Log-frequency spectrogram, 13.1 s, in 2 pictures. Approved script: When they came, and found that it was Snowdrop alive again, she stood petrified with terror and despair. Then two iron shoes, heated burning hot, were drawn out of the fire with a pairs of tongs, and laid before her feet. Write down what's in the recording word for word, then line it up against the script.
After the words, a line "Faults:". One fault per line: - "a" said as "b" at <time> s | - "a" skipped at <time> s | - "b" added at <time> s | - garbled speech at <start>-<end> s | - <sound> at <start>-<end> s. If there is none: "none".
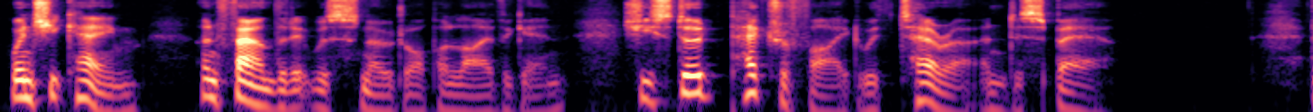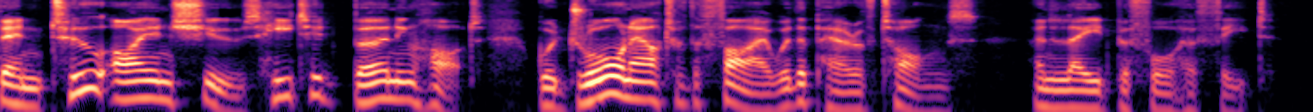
When she came, and found that it was Snowdrop alive again, she stood petrified with terror and despair. Then two iron shoes, heated burning hot, were drawn out of the fire with a pair of tongs, and laid before her feet.
Faults:
- "they" said as "she" at 0.2 s
- "pairs" said as "pair" at 10.6 s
